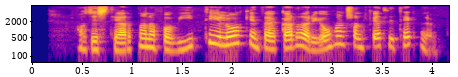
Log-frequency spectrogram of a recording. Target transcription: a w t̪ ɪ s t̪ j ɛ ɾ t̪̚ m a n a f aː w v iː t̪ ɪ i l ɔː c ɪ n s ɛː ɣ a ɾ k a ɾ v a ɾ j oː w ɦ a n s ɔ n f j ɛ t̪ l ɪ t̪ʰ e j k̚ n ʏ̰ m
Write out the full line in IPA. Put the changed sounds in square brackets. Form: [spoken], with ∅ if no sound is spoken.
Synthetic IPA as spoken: a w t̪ ɪ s t̪ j [a] ɾ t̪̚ [n] a n a f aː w v iː t̪ ɪ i l ɔː c ɪ n [θ] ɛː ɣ a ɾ k a ɾ [ð] a ɾ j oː w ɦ a n s ɔ n f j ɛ t̪ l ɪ t̪ʰ e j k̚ n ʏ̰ m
